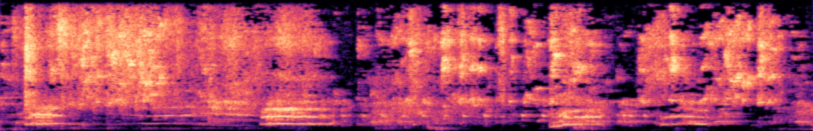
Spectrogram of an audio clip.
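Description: Kittens mewing: short, high calls repeated about once a second, some sliding in pitch.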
